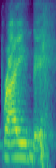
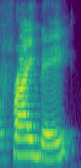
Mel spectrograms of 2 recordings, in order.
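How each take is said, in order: First: The word begins without an F sound. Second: The word begins with a clear F sound. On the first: "we say Friday" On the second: "Or Friday"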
